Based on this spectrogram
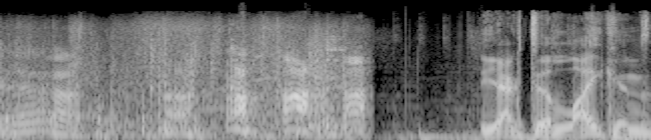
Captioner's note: laughs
